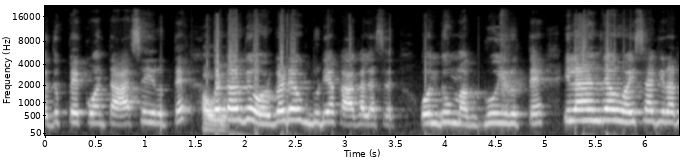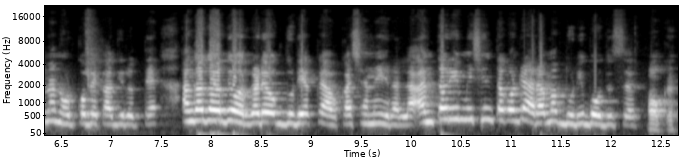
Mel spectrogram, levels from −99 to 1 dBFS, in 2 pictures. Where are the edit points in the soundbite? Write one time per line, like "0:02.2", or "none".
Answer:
none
